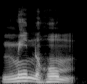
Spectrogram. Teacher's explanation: یہاں پر ہم غنہ نہیں کریں گے بلکہ کیا کریں گے؟ فقط اظہار کریں گے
